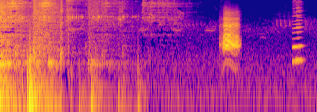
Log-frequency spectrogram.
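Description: A crow cawing once, loud and short, about four and a half seconds in. Before it, a noisy clatter with a couple of low thumps fades away over the first few seconds, and a few short musical notes come in near the end.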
